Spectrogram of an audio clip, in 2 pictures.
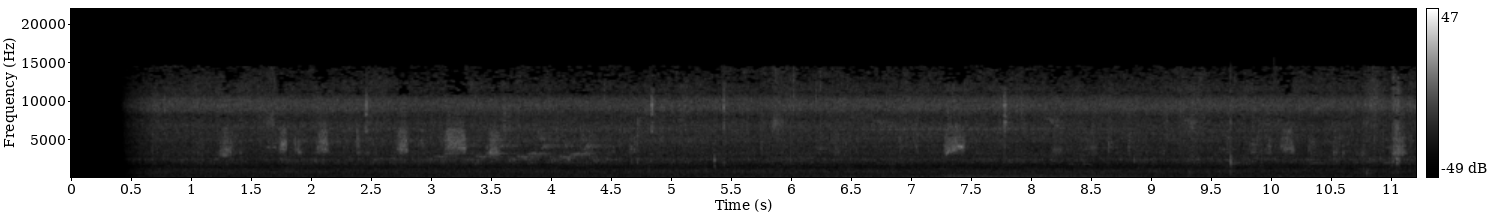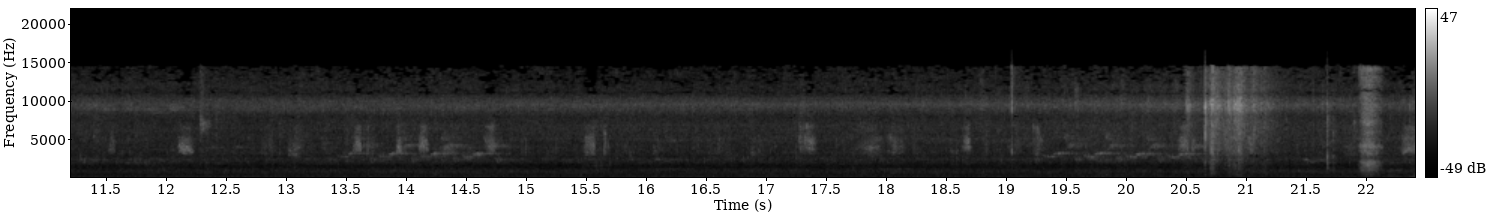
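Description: Outdoor ambience: many short, high bird chirps over a steady high insect drone. A brief loud noise comes about a second before the end.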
